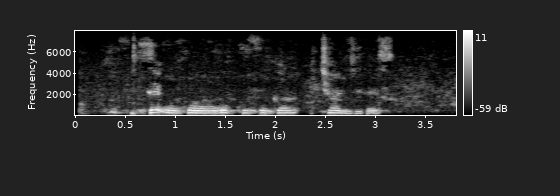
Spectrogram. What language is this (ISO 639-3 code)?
kin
